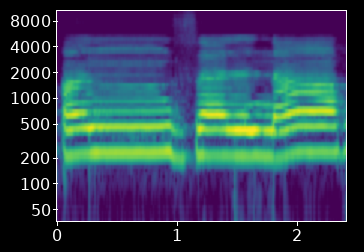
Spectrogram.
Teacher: نون جزم پہ اخفا ہم کریں گے۔ زا سیٹی والے حروف میں ہے اس لیے اس کو سختی سے پڑھیں گے۔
